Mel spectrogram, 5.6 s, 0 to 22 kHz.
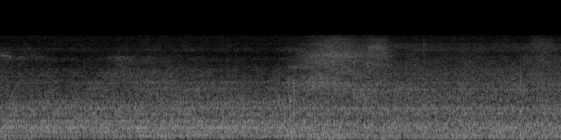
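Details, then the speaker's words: LG WD13BVC2S6C washer-dryer at full spin, 700–750 rpm and rising, with an insulating pipe tube damping the drain hose: steady even whoosh, fairly quiet, no knocking, banging or grinding. Healthy spin. "Vemos que no hace casi ruido, casi ni se siente el ruido. El centrifugado también está bastante bajo."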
